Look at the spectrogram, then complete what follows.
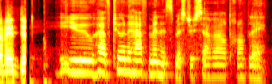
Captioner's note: speaking French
